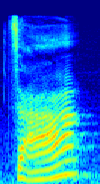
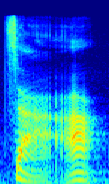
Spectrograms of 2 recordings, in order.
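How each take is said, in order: First: The pitch rises from mid to high. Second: The pitch dips low then rises.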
